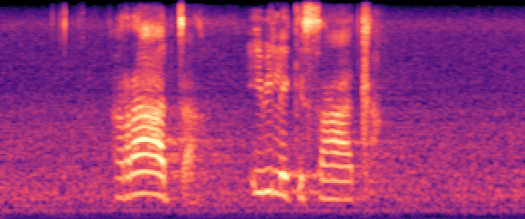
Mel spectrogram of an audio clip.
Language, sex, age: Northern Sotho, female, 20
